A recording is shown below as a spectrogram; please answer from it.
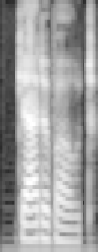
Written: gadabout

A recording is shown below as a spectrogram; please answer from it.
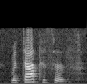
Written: metathesis

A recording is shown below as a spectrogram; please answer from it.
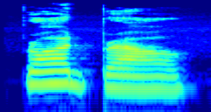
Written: broadbrow

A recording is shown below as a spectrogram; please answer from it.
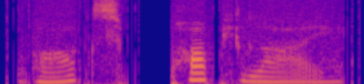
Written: vox populi

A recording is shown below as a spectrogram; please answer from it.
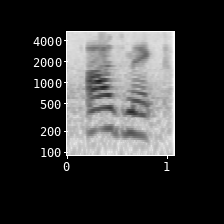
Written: osmic

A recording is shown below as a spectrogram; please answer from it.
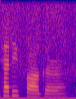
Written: pettifogger

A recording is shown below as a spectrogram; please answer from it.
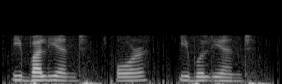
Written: ebullient

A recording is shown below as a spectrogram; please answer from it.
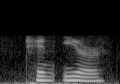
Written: tin ear

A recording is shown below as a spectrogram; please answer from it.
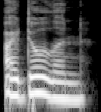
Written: eidolon

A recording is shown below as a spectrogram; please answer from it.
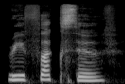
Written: reflexive

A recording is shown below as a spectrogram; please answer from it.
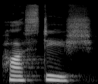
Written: postiche

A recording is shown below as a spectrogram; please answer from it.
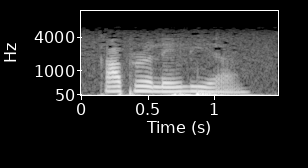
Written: coprolalia

